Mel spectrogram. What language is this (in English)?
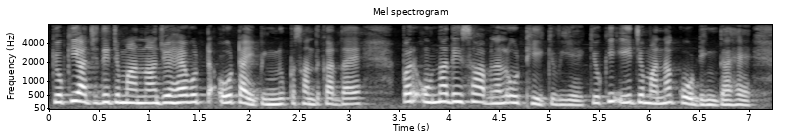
Punjabi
